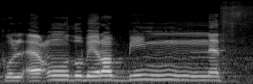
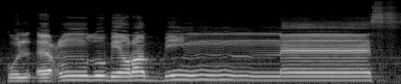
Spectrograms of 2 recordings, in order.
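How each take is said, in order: First: The s is made with the tongue pushed out. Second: The s is made with the tongue tip low. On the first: The speaker calls it wrong. "Atau lidah pergi keluar" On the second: The speaker calls it right. "Lidah akan pergi sana"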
